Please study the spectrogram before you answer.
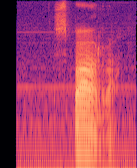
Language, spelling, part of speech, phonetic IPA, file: Icelandic, spara, verb, [ˈspaːra], Is-spara.oga
- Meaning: 1. to spare 2. to save (money)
